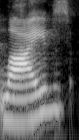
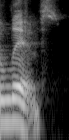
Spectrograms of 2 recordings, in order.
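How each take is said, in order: First: The vowel is long, rhyming with 'hives'. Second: The vowel is short, rhyming with 'gives'. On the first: It refers to life stories. "So like life" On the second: It refers to the act of living. "or the living, like we live"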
